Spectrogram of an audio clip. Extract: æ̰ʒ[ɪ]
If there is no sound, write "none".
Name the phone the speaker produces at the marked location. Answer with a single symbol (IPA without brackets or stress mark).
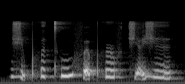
ɪ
